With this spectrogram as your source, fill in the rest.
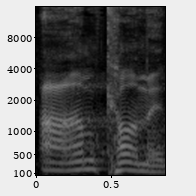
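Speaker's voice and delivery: put-on 1970s film-style New York voice. Speaker demonstrating the voice they'd use during sex: 1970s blaxploitation New York voice. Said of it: "a nineteen seventies blaxploitation New York City voice".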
